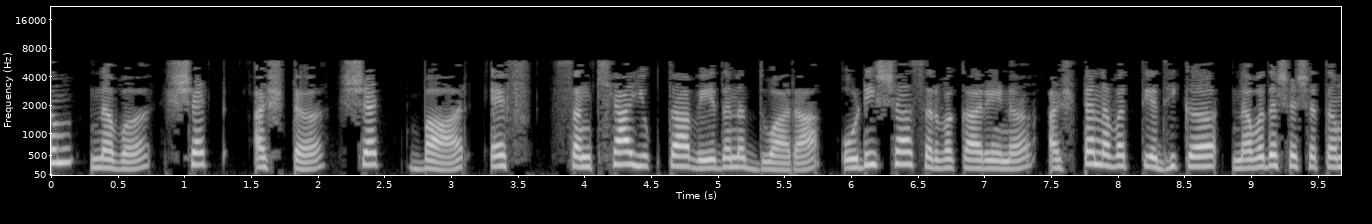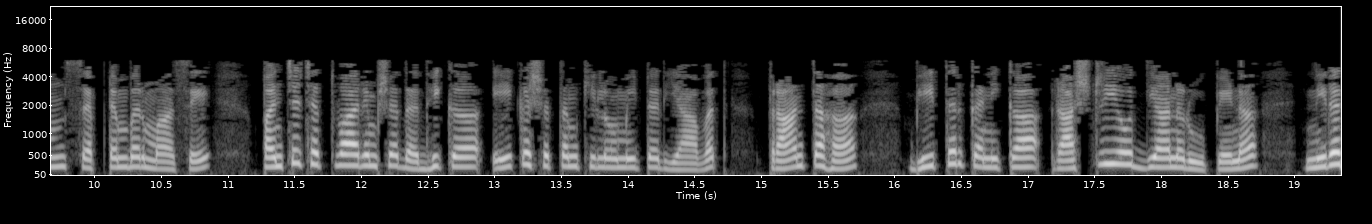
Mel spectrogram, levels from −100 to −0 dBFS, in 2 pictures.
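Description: Right from the start the whole clip has a hard ceiling: nothing above 5.9 kHz, with a watery, swirly texture on the speech, likely MP3 compression run very lean, something like 24 kbps. Starved of bits, the encoder chops the treble and lets weaker frequency lines flicker in and out.

At 1.81 s there's a brief pre-echo, a hiss smeared about 13 ms ahead of a sharp onset. The codec spreads its quantisation noise across the whole block, so noise meant for the loud attack leaks into the quiet moment before it, blunting the attack.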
